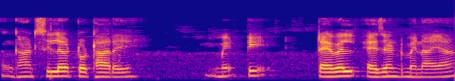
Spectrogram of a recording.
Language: Santali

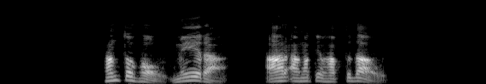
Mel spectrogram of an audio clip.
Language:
Bangla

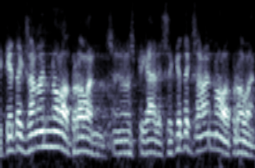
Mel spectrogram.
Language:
Catalan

